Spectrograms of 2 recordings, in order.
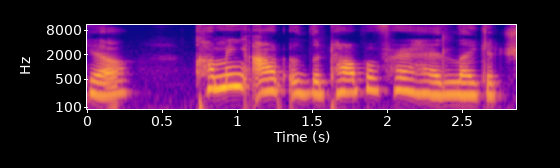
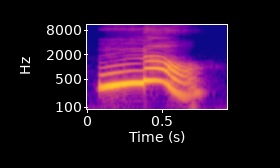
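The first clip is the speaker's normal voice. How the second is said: stubborn no; 7 semitones higher, 4 dB louder than usual. Acted. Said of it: "Stephanie said".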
